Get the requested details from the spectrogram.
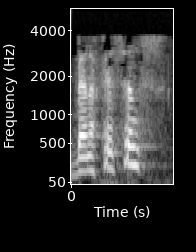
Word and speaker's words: beneficence: And this love of benevolence expresses itself in, and I can't say this word very well, will you help me? Beneficence? Did I say it right? It's close enough.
